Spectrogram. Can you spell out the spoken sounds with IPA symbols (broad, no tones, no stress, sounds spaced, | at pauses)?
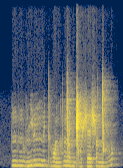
n ṳ n o̤ n j ɨ n ŋ ɨ dʱ ɔ n ɑ̤ ŋ͡ǀ ɛ n ɡ͡ǁ ɔ ʃ ɛ ʃ ɒ ŋ͡ǀ ɔ̤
